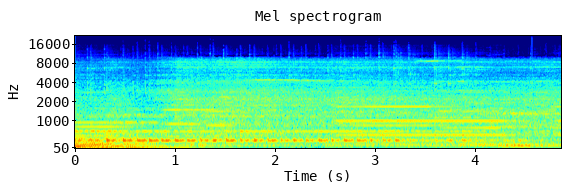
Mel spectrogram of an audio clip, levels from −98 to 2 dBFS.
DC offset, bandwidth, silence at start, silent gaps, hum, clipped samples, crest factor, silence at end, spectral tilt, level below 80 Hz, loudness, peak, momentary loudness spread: under 0.1%; 12 kHz; 0 s; none; none; under 0.1%; 16 dB; 0 s; -5.5 dB/octave; -38 dBFS; -27 LUFS; -10 dBFS; 5 LU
